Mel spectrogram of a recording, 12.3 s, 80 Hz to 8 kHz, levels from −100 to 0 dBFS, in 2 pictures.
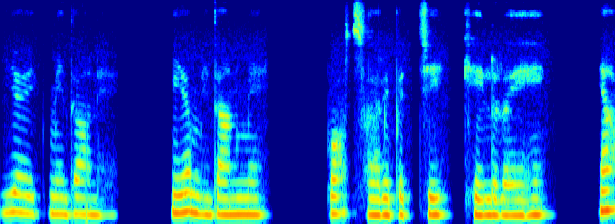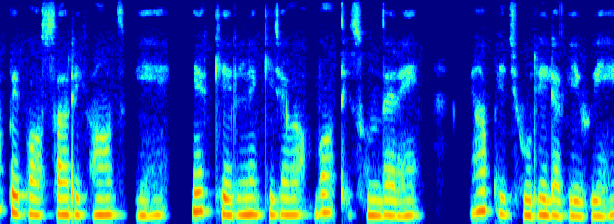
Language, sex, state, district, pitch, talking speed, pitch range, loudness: Hindi, female, Uttar Pradesh, Muzaffarnagar, 210 Hz, 160 wpm, 205-225 Hz, -31 LUFS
